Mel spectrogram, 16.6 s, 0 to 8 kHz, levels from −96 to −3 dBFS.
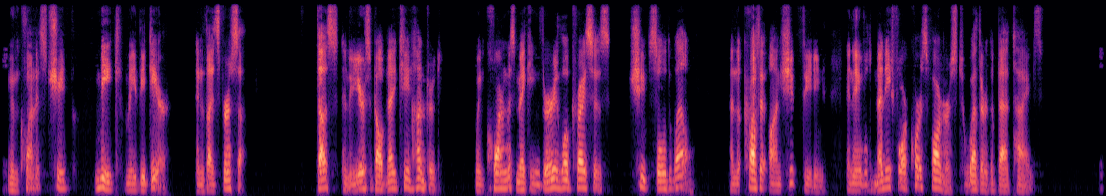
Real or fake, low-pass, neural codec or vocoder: fake; 7.2 kHz; codec, 24 kHz, 0.9 kbps, WavTokenizer, medium music audio release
